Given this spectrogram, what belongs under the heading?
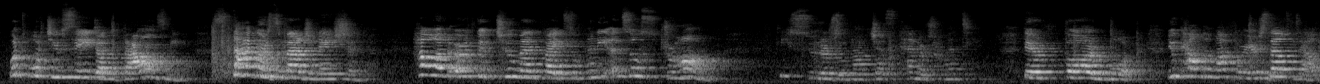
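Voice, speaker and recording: A woman's voice: high-pitched, natural voice. A woman playing an awestruck, fearful young prince in a declamatory stage reading of epic poetry. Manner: declamatory, earnest, dramatic emphasis. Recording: distant, very echoey room, faint noise.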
